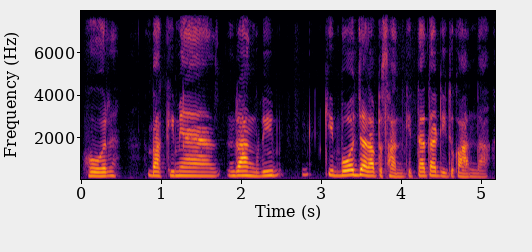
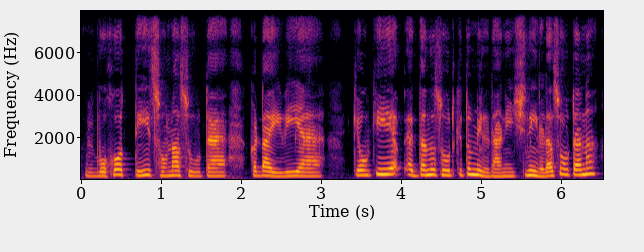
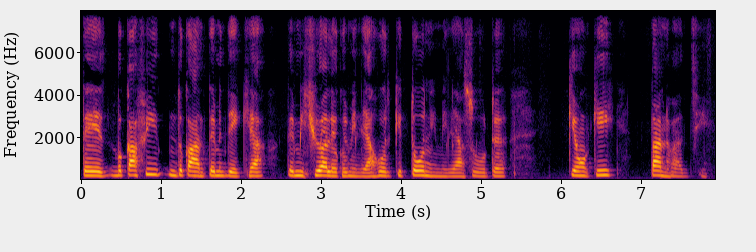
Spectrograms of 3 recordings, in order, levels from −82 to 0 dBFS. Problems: background sounds at intervals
